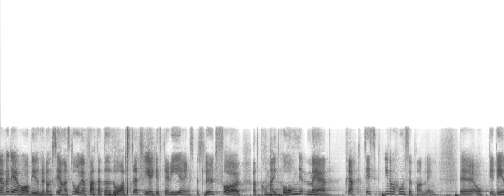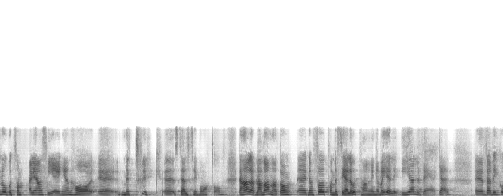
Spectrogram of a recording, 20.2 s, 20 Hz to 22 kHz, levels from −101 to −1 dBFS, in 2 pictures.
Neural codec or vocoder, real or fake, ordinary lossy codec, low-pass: codec, 16 kHz, 1 kbps, X-Codec, HuBERT features, trained on general audio; fake; none; none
